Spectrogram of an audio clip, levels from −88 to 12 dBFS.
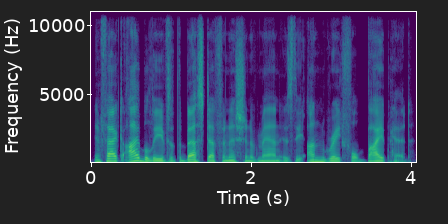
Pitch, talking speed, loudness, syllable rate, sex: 115 Hz, 205 wpm, -19 LUFS, 6.1 syllables/s, male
